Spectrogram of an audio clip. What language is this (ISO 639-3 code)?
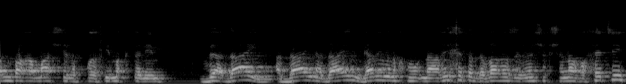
heb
